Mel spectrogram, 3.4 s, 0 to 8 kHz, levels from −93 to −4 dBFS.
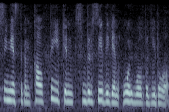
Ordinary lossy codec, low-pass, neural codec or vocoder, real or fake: AAC, 48 kbps; 7.2 kHz; codec, 16 kHz, 1.1 kbps, Voila-Tokenizer; fake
